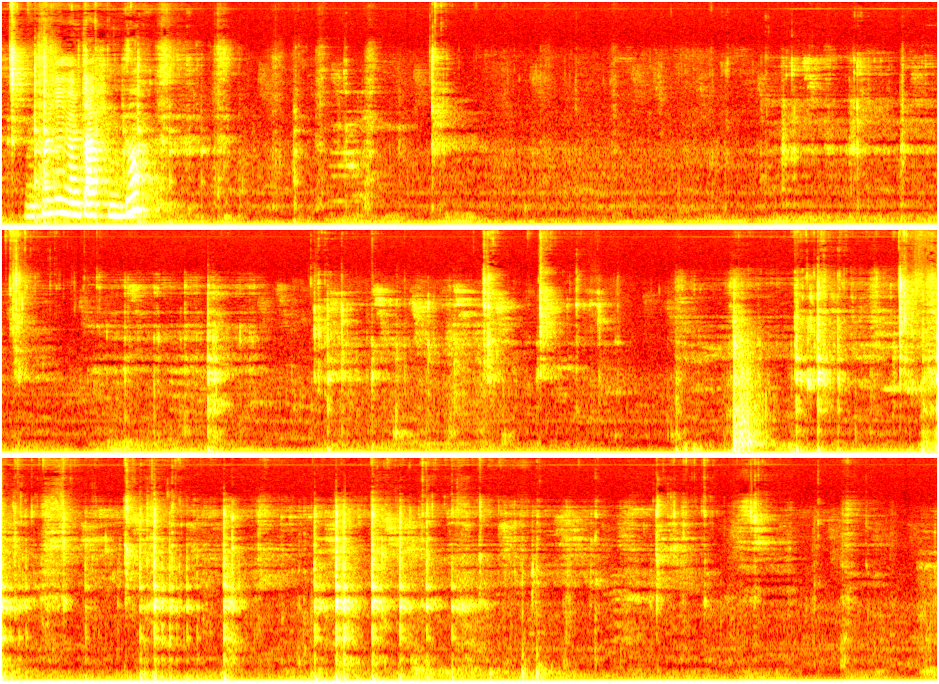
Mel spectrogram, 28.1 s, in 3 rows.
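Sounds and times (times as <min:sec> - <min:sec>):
person chewing with mouth clicks: 0:00.0 - 0:00.3, 0:01.5 - 0:15.7, 0:18.2 - 0:21.8, 0:23.3 - 0:27.6.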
